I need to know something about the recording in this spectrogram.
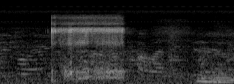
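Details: A red Boston Terrier lets out a single rasping, high, hissing snore that lasts under a second while sleeping, then soft human voices murmur in the background.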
